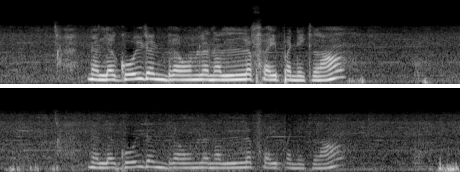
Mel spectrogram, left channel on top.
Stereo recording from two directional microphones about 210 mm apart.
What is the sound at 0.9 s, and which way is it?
Speech, 45° left (ahead or behind).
